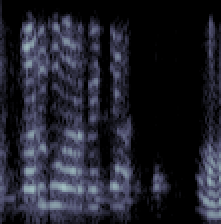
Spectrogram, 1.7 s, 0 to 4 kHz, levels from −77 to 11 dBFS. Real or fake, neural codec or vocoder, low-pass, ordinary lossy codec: real; none; 3.6 kHz; Opus, 64 kbps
